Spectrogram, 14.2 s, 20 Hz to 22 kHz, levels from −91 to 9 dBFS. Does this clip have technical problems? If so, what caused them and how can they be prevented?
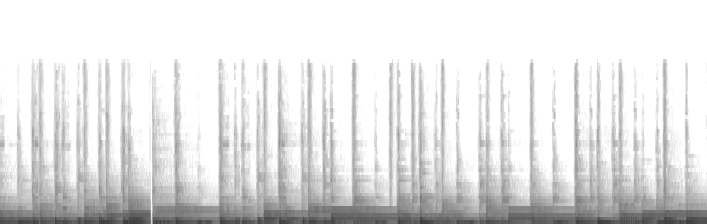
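No, nothing stood out as a technical problem on listening to this clip.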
